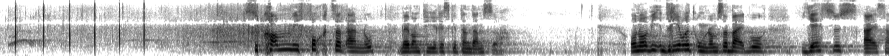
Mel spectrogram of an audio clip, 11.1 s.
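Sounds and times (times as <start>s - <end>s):
hand claps: 0.0s - 3.8s
low hiss: 0.6s - 11.1s
speech: 3.1s - 6.4s, 7.9s - 11.1s.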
